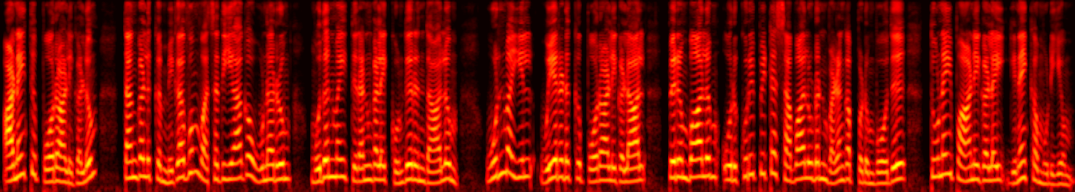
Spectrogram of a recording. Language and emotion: Tamil, neutral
